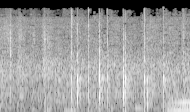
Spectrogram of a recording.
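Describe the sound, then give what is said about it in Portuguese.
Brief applause with a dense patter of hands and several sharper, louder claps standing out at irregular moments, a voice faintly heard underneath toward the end. “E palmas, palmas.”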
